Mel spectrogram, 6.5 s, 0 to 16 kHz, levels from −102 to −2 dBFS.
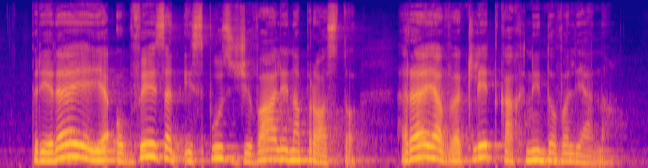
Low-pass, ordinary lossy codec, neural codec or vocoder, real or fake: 14.4 kHz; none; none; real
